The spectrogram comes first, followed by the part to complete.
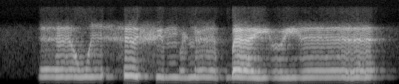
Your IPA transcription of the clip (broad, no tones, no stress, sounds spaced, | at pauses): ɦ ɪː w i h ɪ fʲ ə m ə̤ ɳ ɛ̤ ɓ ɛ j ʉ j ɪː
